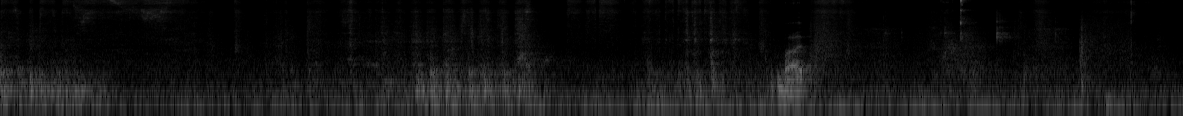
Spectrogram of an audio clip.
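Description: Parts being scrubbed by hand with a Scotch pad in a workshop, a faint irregular rubbing and rasping that comes in short bursts, with a few light knocks and clicks.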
